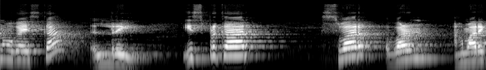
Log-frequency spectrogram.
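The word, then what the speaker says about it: ऌ: इसको बोलेंगे हम दीर्घ रि और ये है लृ। क्या उच्चारण होगा इसका? लृ।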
